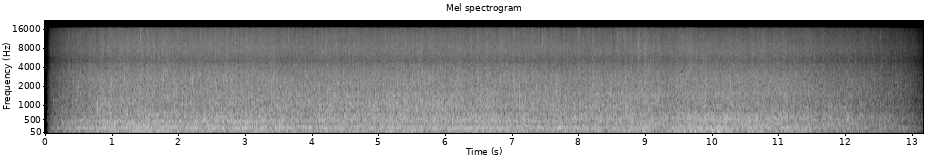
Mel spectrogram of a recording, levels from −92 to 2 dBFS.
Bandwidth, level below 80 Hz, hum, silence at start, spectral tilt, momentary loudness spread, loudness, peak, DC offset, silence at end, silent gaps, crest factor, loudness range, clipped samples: 17 kHz; -42 dBFS; none; 0.05 s; -3.5 dB/octave; 8 LU; -22 LUFS; -6 dBFS; under 0.1%; 0.1 s; none; 16 dB; 2 LU; under 0.1%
